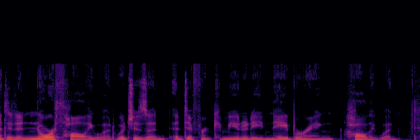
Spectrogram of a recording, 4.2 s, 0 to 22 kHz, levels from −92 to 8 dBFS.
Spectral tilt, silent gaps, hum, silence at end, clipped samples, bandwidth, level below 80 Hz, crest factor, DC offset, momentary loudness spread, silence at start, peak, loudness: -6.5 dB/octave; none; none; 0 s; under 0.1%; 12.5 kHz; -68 dBFS; 22 dB; under 0.1%; 11 LU; 0 s; -18 dBFS; -40 LUFS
